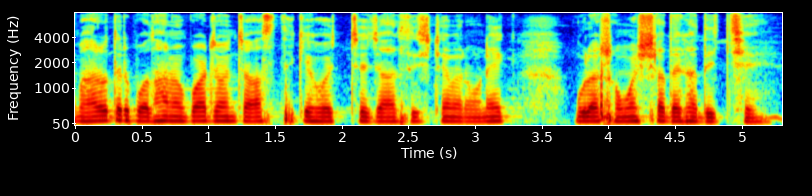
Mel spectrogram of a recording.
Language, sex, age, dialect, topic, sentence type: Bengali, male, 18-24, Western, agriculture, statement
